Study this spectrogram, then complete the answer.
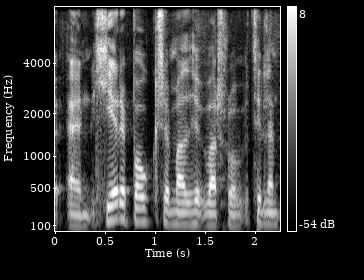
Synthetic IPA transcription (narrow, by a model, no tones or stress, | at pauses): ɛnçɛːɾɛɾpoːwksɛmaðvaɾ̥svɔt̪ʰɪlɛm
